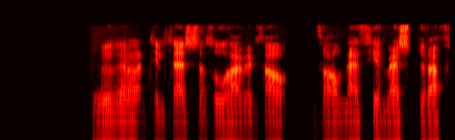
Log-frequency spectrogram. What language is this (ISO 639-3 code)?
isl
